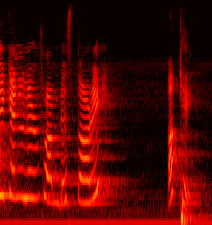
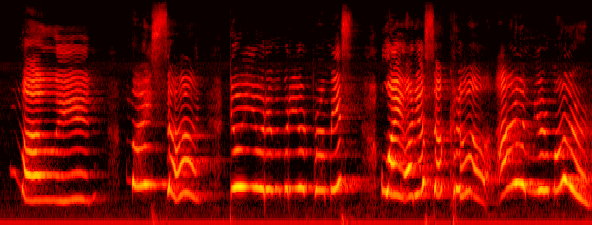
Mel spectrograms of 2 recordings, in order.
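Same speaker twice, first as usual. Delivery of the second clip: higher, fast tearful plea; begging sadly; 8 semitones higher, 5 dB louder than usual. Acted. Mother begging her cruel son, tearful plea. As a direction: plead through tears. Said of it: "begged sadly".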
